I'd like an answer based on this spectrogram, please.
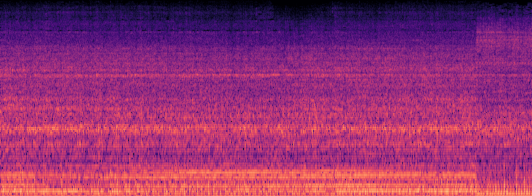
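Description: Small engine of a motorized bicycle running steadily under way, holding a nearly constant pitch at cruising speed. The sound changes abruptly near the end.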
